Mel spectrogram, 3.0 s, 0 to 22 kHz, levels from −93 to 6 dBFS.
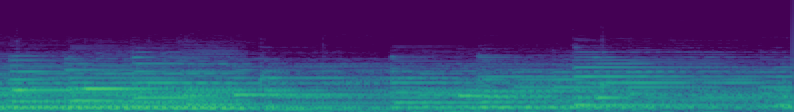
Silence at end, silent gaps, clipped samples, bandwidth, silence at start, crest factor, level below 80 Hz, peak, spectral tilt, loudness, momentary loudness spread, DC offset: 0 s; none; under 0.1%; 4.1 kHz; 0 s; 14 dB; -54 dBFS; -14 dBFS; -11 dB/octave; -29 LUFS; 10 LU; under 0.1%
